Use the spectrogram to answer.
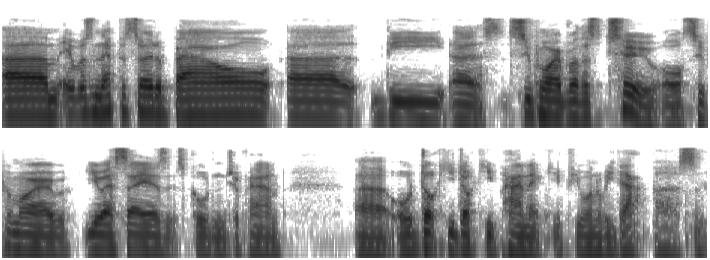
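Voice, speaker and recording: In a British accent, a man speaks at a fairly low pitch and a fairly quick pace, with ordinary pitch variation. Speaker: comic writer and video blogger. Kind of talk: interview. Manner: halting, many fillers and restarts.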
